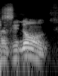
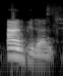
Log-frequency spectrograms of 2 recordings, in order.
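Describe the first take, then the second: First: It is said in a French accent. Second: It is said in an English accent. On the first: "in French" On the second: "English goes ambulance"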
